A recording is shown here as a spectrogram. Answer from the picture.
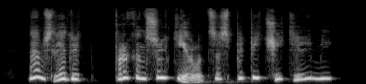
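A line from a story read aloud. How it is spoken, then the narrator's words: Squeaky professor. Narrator (Russian): пропищал профессор Флитвик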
